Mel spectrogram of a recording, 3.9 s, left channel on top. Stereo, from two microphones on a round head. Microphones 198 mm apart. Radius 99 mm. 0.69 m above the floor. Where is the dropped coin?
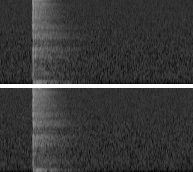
20° left (ahead or behind), 5 m.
